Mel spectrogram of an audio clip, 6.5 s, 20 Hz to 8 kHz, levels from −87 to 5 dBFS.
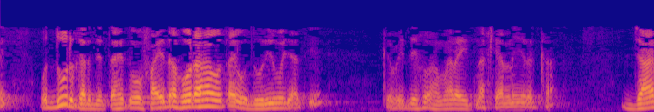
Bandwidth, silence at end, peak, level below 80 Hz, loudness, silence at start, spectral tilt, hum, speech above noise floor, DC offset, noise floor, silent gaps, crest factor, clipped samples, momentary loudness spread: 3.9 kHz; 0 s; -4 dBFS; -62 dBFS; -23 LUFS; 0 s; -12 dB/octave; none; 37 dB; under 0.1%; -59 dBFS; none; 20 dB; under 0.1%; 19 LU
